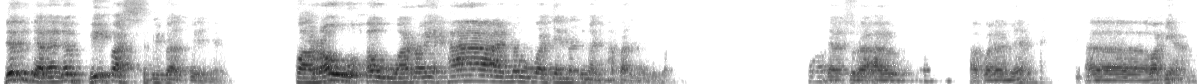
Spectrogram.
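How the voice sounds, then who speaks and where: A man giving a religious class lecture, animated and acting out his examples. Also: medium pitch. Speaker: religious teacher. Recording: echoey room.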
